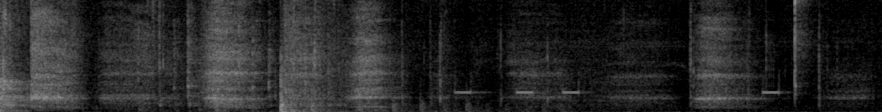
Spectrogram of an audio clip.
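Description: A young man cries out in a strained voice.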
